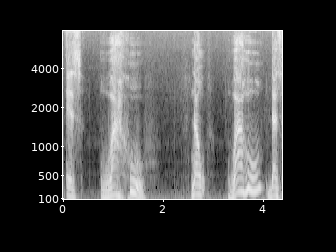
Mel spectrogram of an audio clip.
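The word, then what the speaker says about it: Wahu: of female names our first female name is wahoo now Wahoo does w a h u wahoo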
